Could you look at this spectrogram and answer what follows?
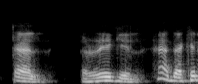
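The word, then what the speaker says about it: Regel: হ্যাঁ, আরো যদি বলেন রেগেল, আরো একটা বললে আর ই, আরেকটা লিখি, আরে ভাই আরেকটা বললে আপনি আর ই জি ই এল, রেগেল। হ্যাঁ দেখেন এখানে আরটাও কিন্তু র এর মতো করে উচ্চারিত হইতেছে, রেগেল, হ্যাঁ দুইটাই নাউন।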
